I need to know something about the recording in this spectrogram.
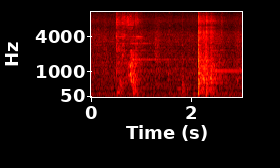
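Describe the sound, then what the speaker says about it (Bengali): Peanuts, poppy seeds, garlic, dried chilli and cumin fry in a pan, with two bursts of metal stirring scrapes and clatter over a faint background sizzle. "এটা আর একটু ভাজা হবে।"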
